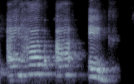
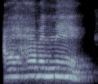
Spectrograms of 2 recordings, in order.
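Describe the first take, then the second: First: "I have a egg" with the a and egg cut apart; wrong "a egg". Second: "I have an egg" with the n run into egg; linked "an egg". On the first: Teacher showing students the wrong "a egg". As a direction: say "a egg" with a break between the two vowels. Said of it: "traten de decir". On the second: Teacher showing students the right linked "an egg". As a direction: join "an egg" smoothly as "a-negg". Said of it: "me falta ese sonido". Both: Shown as a demonstration.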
